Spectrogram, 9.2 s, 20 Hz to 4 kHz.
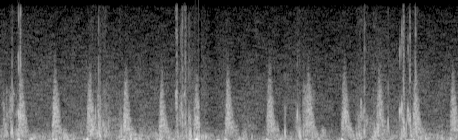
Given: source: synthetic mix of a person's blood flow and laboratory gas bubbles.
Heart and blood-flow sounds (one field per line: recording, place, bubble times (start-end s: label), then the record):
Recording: Doppler ultrasound of blood flow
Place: subclavian vein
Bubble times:
0.04-0.47 s: bubbles
1.76-2.20 s: bubbles
2.36-2.44 s: bubbles
3.49-3.94 s: bubbles
5.67-5.73 s: bubbles
5.89-6.30 s: bubbles
7.09-7.35 s: bubbles
7.45-7.60 s: bubbles
7.73-7.78 s: bubbles
7.95-8.38 s: bubbles
From the record:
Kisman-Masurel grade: 221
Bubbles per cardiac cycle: several, 3 to 8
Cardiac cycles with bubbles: 10 to 50%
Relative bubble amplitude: barely perceptible (0.100 to 0.250)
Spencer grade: 2 (many but less than half of the cardiac periods contain bubble signals, singularly or in groups)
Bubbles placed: anywhere in the cardiac cycle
